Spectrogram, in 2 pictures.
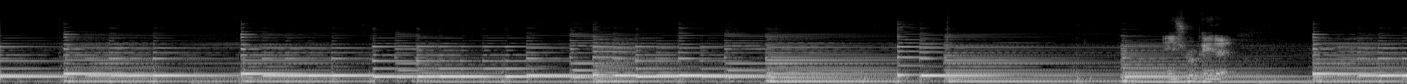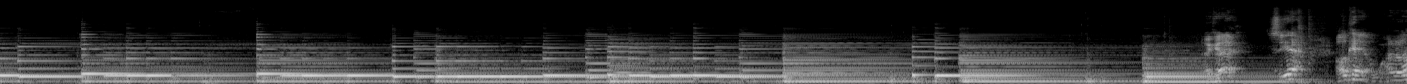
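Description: Piano played with both hands: a slow right-hand melody over sustained left-hand chords, with a new note or chord about every one to two seconds.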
